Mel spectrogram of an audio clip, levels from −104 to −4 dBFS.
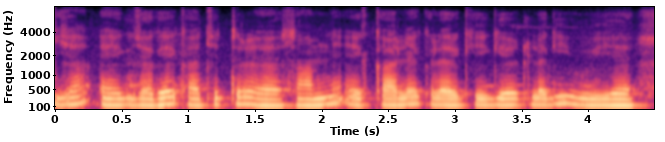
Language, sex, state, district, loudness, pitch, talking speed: Hindi, male, Jharkhand, Ranchi, -16 LUFS, 130 Hz, 200 wpm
